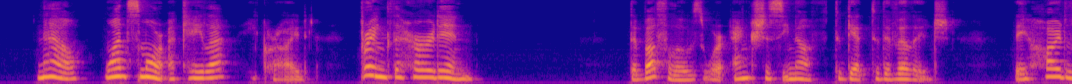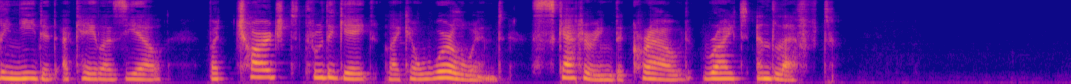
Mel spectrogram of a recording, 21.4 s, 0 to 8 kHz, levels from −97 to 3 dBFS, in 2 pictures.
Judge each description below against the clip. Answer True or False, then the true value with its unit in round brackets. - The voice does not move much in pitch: False (4.0 semitones)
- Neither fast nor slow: False (110 wpm)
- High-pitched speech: True (205 Hz)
